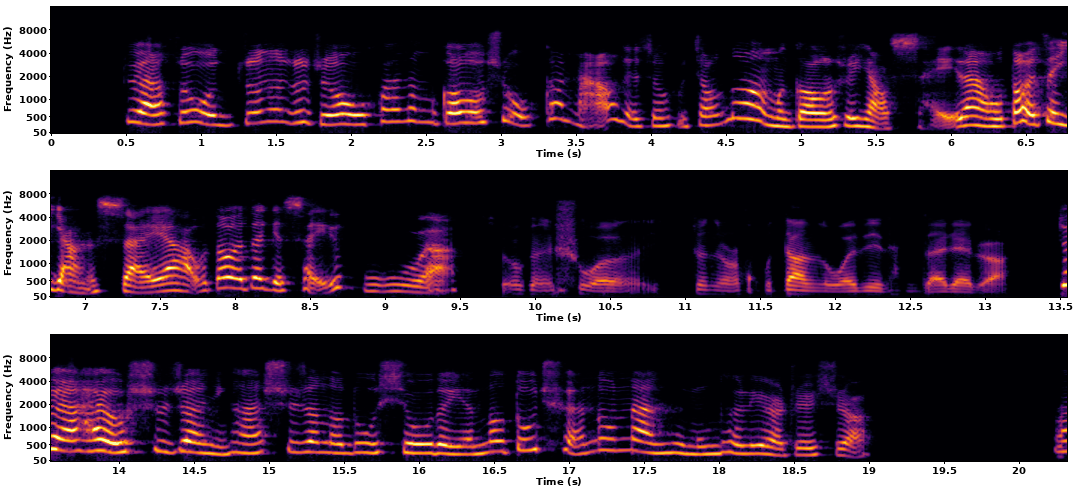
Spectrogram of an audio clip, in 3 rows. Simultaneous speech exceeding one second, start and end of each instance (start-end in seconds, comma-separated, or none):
none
